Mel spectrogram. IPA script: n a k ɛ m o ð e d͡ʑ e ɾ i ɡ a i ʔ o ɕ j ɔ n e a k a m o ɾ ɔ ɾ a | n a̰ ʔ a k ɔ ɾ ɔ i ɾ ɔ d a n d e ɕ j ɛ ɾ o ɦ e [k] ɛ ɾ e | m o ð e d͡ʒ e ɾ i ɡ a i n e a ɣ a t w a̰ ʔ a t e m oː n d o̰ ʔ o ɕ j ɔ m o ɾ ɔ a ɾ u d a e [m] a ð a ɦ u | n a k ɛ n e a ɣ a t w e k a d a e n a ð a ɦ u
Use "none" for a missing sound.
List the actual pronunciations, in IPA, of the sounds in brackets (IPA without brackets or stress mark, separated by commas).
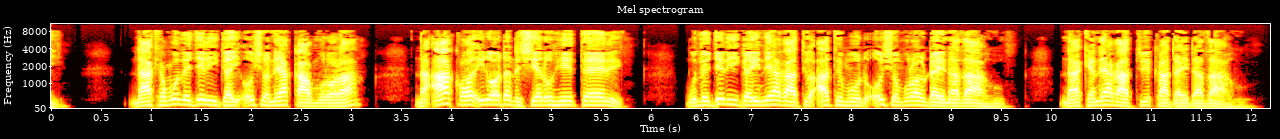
t, n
